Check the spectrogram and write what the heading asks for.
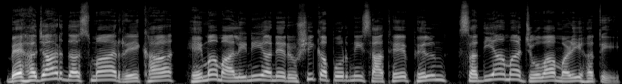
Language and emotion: Gujarati, neutral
